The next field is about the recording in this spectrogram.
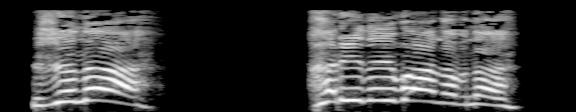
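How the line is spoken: Frightened cry. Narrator (Russian): вскрикнул вне себя от испуга

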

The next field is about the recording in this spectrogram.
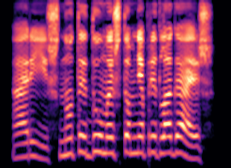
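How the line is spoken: Roaring, rumbling husband. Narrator (Russian): взревел муж и, пророкотал

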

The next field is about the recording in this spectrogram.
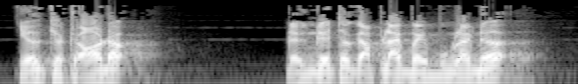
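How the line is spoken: Angry shout. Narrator (Vietnamese): Bằng tức giận nhìn theo mà hét lên

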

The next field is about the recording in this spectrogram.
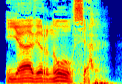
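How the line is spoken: Old man's near-bass voice. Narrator (Russian): Старик произнес чуть ли не басом

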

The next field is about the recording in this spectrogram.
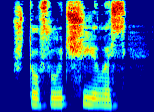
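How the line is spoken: Quiet question. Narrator (Russian): тихонько спросил Патрик

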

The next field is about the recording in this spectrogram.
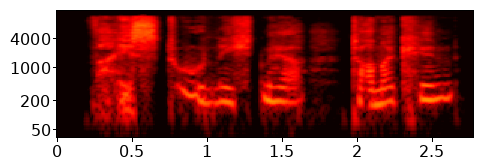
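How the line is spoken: Trembling voice. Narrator (German): wiederholte mit bebender Stimme

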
